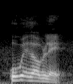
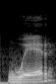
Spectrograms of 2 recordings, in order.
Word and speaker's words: were: So, were, la pronunciación, escrito W-E-R-E, fijaros esta pronunciación importante, que no es were, que se suele decir, se dice were.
